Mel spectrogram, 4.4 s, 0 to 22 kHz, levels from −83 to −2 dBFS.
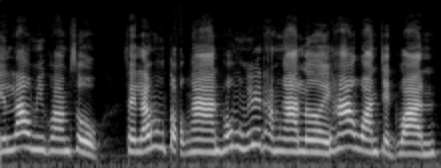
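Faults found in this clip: Gap at a join of encoded pieces, 1.75 to 1.79 s: about 38 ms gap dropped into running speech, edges smeared by the codec so the silent part is shorter, then the speech picks up right where it stopped. Probable component: the segment concatenation step. Separately encoded chunks were stitched without trimming encoder start delay and last-frame padding. The joins look to be every 6 s, so only this one lands in the clip.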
